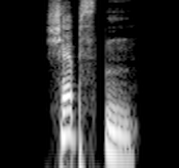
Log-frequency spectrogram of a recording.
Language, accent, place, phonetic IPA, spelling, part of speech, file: German, Germany, Berlin, [ˈʃɛpstn̩], scheppsten, adjective, De-scheppsten.ogg
- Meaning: 1. superlative degree of schepp 2. inflection of schepp: strong genitive masculine/neuter singular superlative degree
